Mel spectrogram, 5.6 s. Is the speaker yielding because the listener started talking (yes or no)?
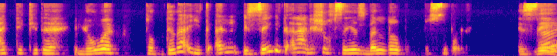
yes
